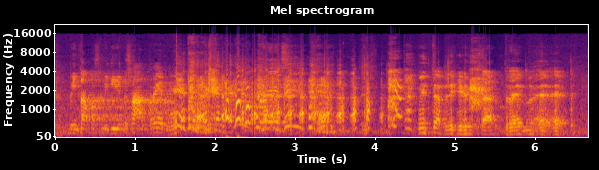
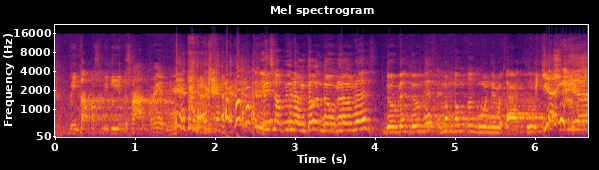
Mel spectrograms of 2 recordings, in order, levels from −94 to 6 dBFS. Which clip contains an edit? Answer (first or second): second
